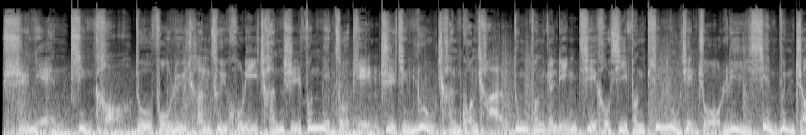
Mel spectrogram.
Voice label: 男 地产; 多弗绿城翠湖里

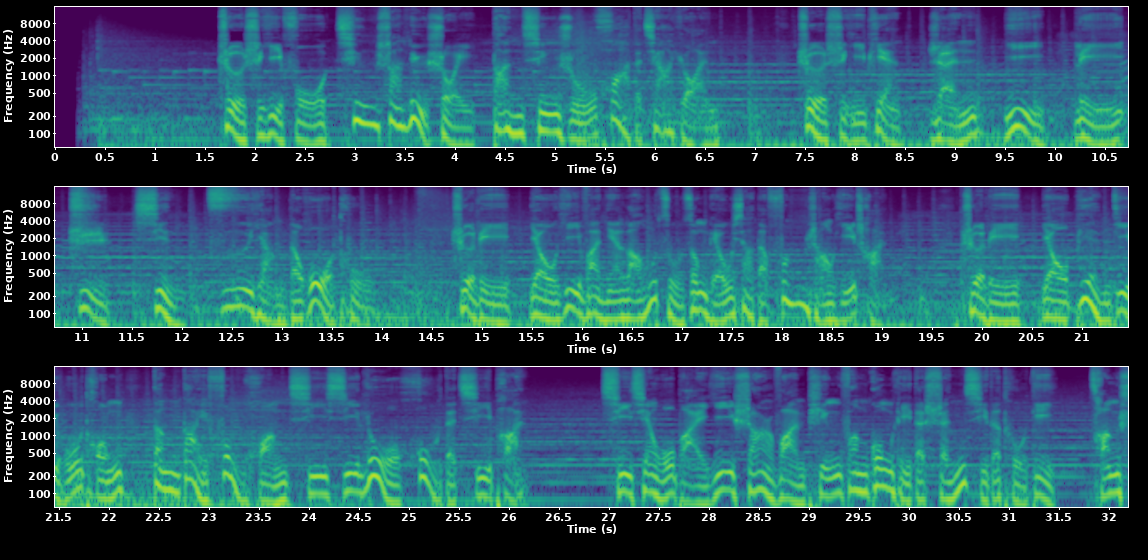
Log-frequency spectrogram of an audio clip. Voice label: 男 地区宣传; 地区宣传-黑龙江五常

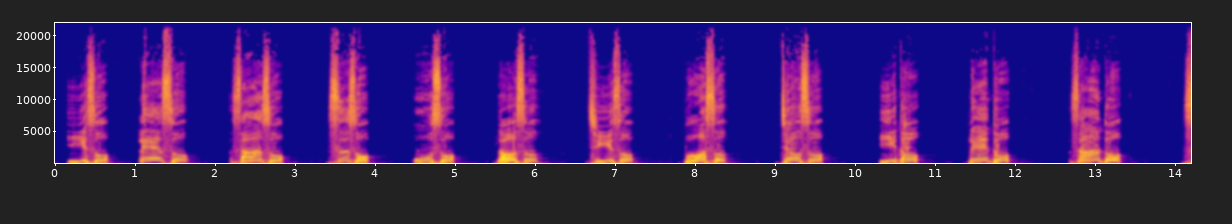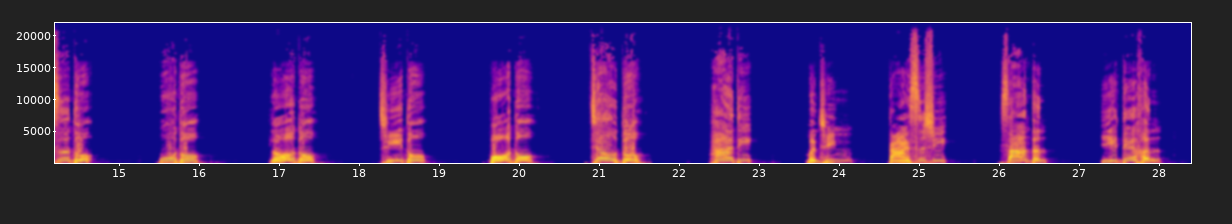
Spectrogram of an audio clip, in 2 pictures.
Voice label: 女, 游戏, 麻将; 长沙麻将

